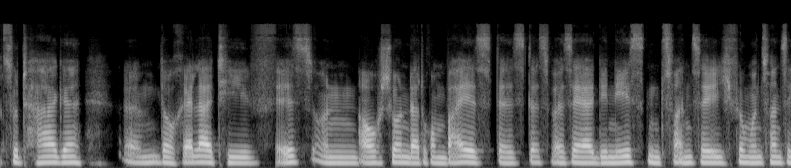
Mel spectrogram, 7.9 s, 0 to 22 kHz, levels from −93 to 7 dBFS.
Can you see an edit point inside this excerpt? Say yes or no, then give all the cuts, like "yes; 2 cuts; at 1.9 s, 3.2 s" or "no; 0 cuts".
yes; 2 cuts; at 2.8 s, 3.6 s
